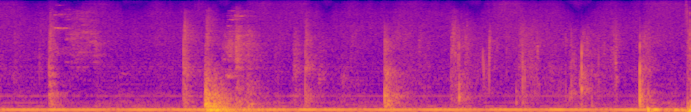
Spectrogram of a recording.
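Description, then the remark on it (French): Someone knocks on a living-room door, which rattles open, and footsteps walk in at an even pace, a sharp thump standing out early on, all over a steady low hum with no one talking. “Frappe à la porte du salon et entre.”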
